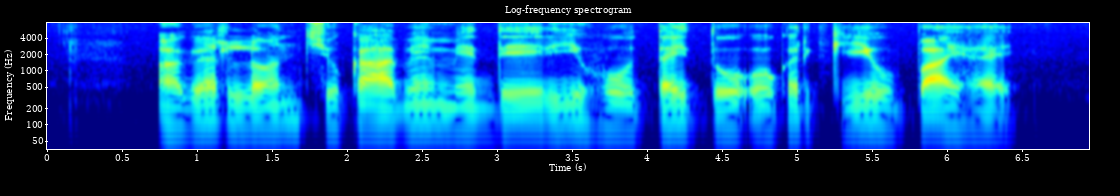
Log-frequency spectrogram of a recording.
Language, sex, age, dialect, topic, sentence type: Magahi, male, 31-35, Southern, banking, question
